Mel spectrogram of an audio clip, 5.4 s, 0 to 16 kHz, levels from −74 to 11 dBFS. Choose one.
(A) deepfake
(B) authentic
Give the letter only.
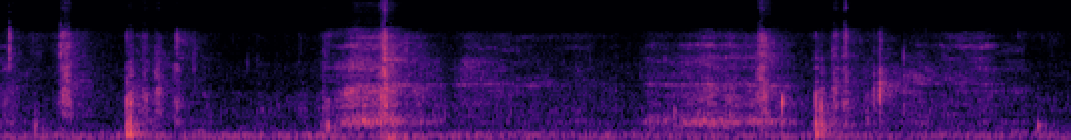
B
